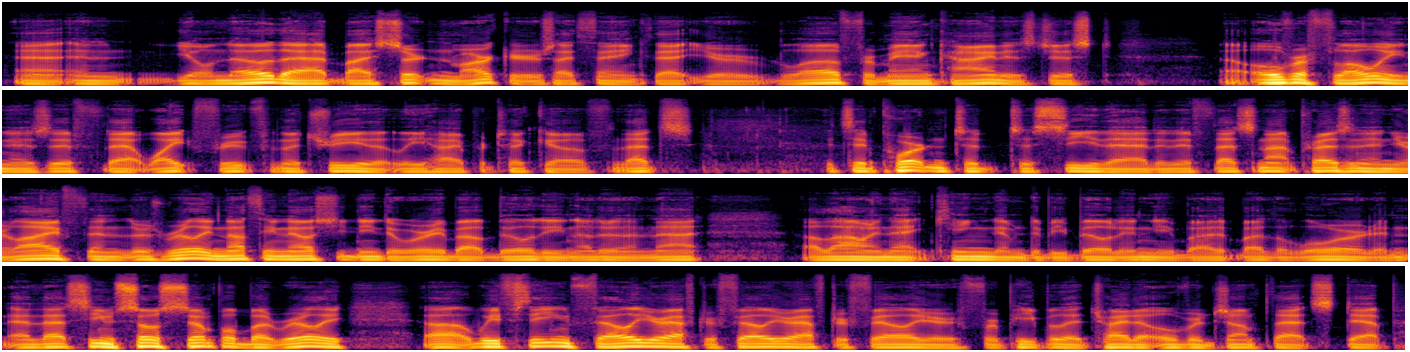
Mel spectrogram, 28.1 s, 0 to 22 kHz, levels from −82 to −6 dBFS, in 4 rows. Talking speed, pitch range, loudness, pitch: 200 wpm, 85-105 Hz, -18 LUFS, 90 Hz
